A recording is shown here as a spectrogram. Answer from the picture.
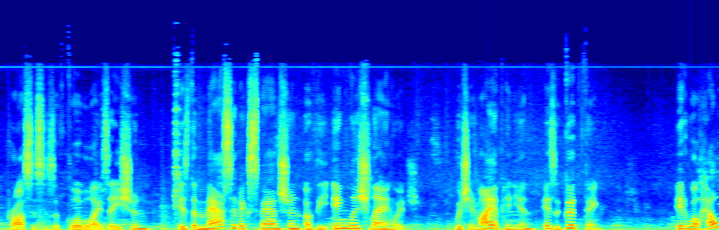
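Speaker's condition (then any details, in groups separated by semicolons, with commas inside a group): No condition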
